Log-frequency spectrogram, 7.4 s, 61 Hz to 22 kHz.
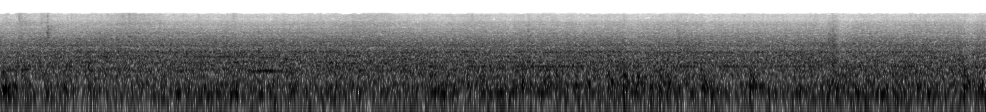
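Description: Running noise of a 211-series electric train travelling along straight track, heard from inside the front of the train: a steady rumble of wheels on rails.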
